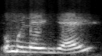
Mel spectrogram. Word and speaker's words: Umule Njai: Oh, yeah, you got it right. Umule Njai. So it's a French pronunciation, but yeah, you got it right.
